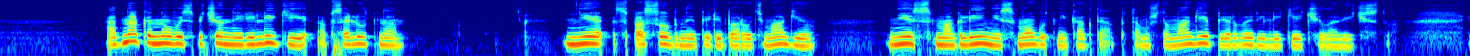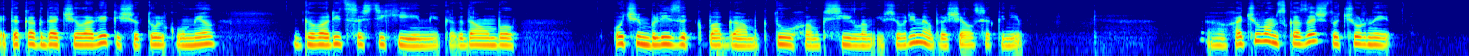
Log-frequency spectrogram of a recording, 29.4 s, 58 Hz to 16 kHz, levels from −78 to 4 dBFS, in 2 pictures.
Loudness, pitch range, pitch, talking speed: -21 LUFS, 175-200 Hz, 185 Hz, 100 wpm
